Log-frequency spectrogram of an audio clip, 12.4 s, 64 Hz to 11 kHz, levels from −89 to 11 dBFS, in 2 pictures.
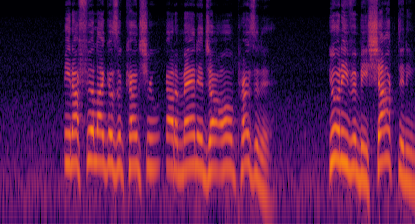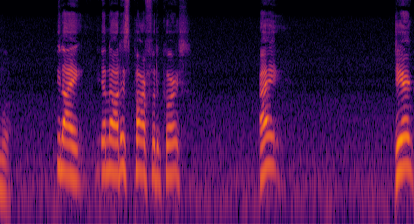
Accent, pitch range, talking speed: American, 200-235 Hz, 160 wpm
